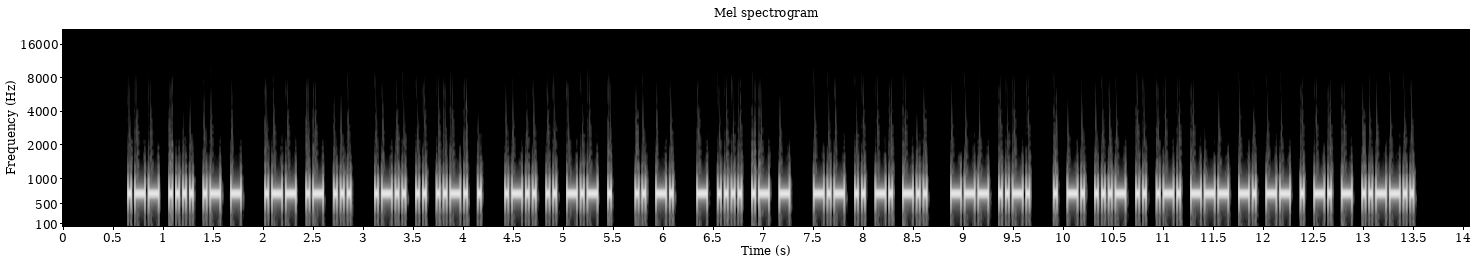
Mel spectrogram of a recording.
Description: Morse code, heard as a keyed tone, about 36 wpm, 700 Hz. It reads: WHAT WAS LIFE LIKE IN THAT KIND OF ENVIRONMENT?
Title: Sentences from Top 1000 Words - Review Part 5 - 35wpm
